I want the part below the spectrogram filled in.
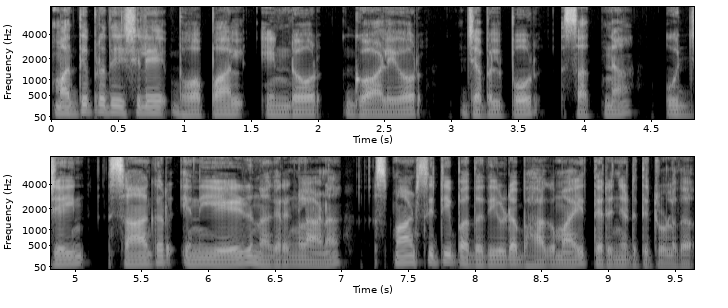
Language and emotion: Malayalam, neutral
